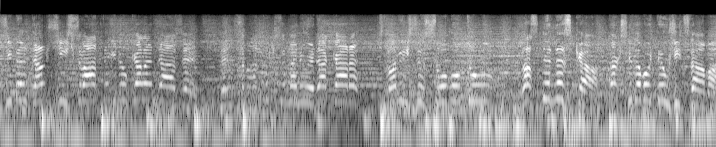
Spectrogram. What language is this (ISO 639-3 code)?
ces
